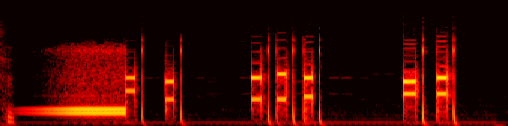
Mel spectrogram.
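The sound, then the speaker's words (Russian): A telephone number is dialed to call a port: a steady tone gives way to a series of short touch-tone beeps in irregular clusters, clear and alone with no talk. “Давайте позвоним в порт.”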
